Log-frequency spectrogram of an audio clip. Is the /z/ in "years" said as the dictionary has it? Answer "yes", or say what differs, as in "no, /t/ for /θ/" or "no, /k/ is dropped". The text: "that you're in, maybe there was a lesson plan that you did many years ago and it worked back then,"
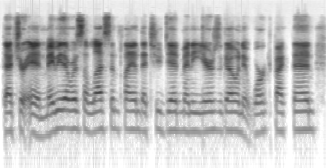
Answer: yes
